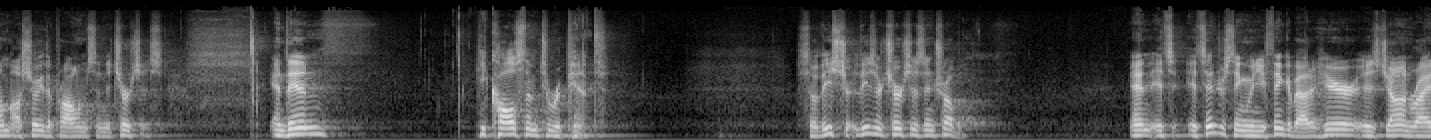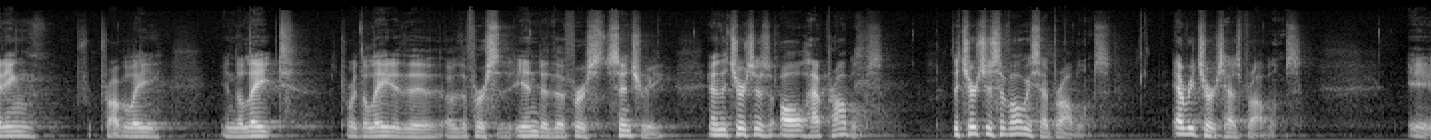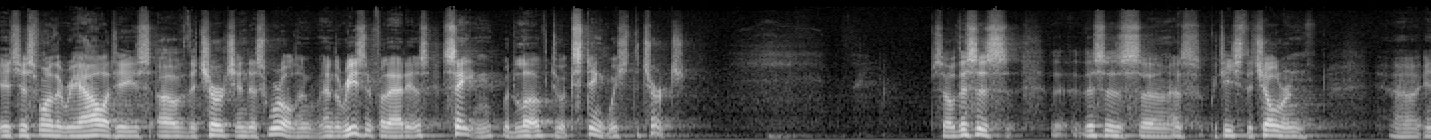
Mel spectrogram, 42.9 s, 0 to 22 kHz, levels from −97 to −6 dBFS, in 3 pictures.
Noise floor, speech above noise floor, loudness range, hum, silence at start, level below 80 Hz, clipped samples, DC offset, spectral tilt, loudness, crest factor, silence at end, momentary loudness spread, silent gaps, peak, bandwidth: -69 dBFS; 43 dB; 6 LU; none; 0 s; -76 dBFS; under 0.1%; under 0.1%; -3.5 dB/octave; -25 LUFS; 24 dB; 0 s; 18 LU; none; -2 dBFS; 17.5 kHz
